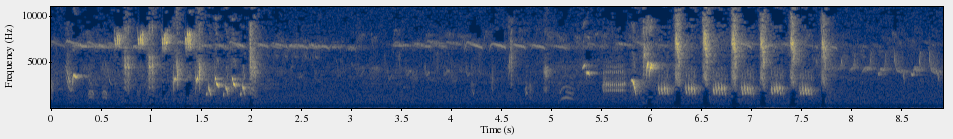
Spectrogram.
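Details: A Common Nightingale sings rich, varied phrases of rapid chirps, trills and sharp whistles, in bursts with a pause between, over a faint high steady hiss; the song is played to tutor young goldfinches and hybrids.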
